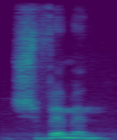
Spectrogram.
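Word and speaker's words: schwimmen: جدا في الدروس اسمه شفمن يعني يسبح او يعوم تمام فاحنا خلاص كده اتفقنا ان الاس تها لما بتيجي مع بعضها بتتنطق شين قويه انا كريم بهاء وبعلمك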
